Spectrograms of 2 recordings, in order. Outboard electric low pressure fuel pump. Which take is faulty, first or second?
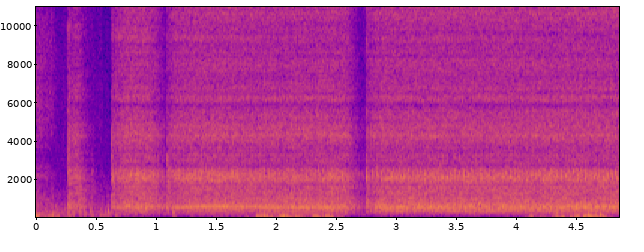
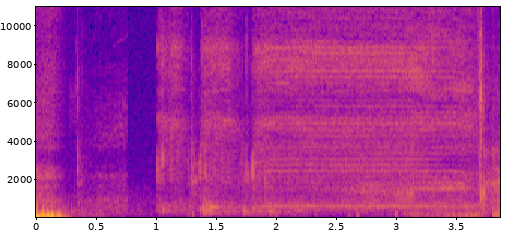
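first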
